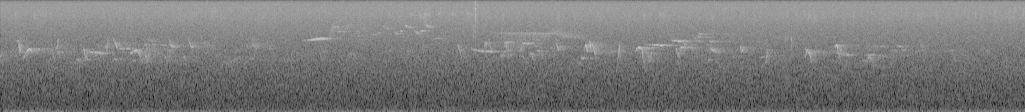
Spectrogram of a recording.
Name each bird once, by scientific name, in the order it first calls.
Pheucticus melanocephalus, Setophaga occidentalis, Leiothlypis celata, Catharus guttatus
